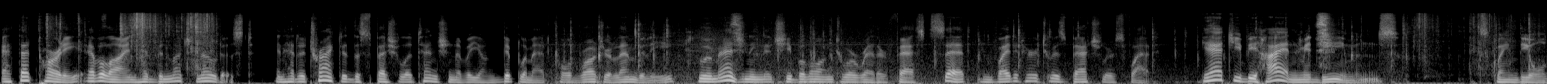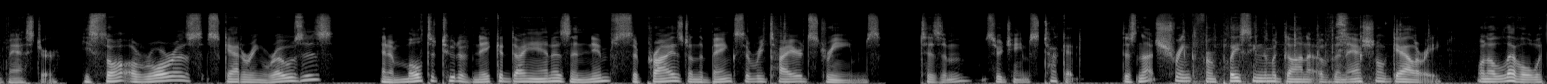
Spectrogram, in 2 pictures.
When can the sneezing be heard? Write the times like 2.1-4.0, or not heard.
7.1-7.5, 12.9-13.3, 28.6-29.1.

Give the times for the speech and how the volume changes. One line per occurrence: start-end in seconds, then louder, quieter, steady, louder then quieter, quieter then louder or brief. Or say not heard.
0.0-30.9 steady.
